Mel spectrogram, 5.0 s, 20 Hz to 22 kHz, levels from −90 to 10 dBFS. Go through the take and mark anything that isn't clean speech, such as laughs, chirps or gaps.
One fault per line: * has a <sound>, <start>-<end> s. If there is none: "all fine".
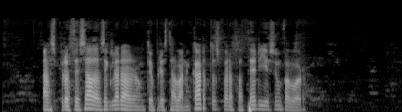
all fine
